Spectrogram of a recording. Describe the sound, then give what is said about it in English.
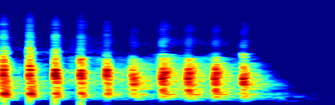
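Knocking on a door: ten sharp, evenly spaced raps in quick succession. The later ones are slightly softer, and silence follows. “Standing there knocking, I suddenly realized that the door was ajar.”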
